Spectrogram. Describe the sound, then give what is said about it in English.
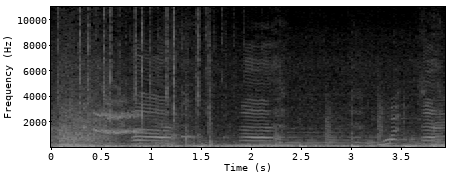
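A shiny red truck skids to a stop, its tires letting out a harsh, wavering squeal over a broad, rumbling roar that holds steady, then thins out toward the end. “A shiny red truck skids up.”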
